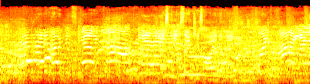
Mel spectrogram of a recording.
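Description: A small child's high-pitched voice, chattering and calling out in rising and falling sounds, with no clear words.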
